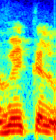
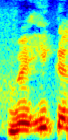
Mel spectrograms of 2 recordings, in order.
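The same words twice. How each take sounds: First: व्हीकल as ve-kal, no h; silent h. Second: व्हीकल as ve-hi-kal, h sounded; common mispronunciation. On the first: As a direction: squeeze व्हीकल into two syllables. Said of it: "व्हीकल होता है". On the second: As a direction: put an audible hi inside व्हीकल. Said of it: "व्हीकल नहीं होता है". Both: Shown as a demonstration.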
